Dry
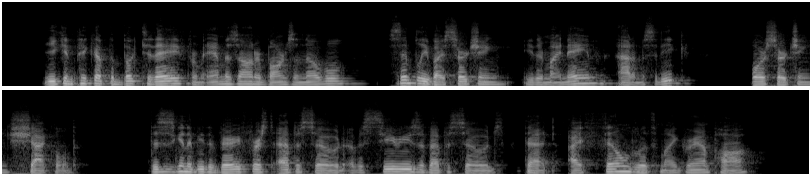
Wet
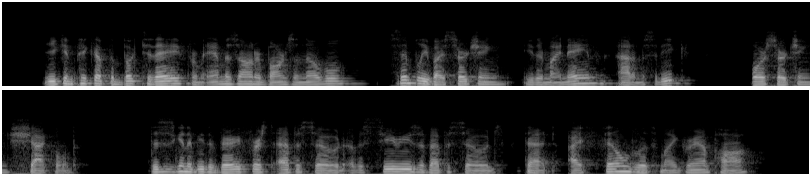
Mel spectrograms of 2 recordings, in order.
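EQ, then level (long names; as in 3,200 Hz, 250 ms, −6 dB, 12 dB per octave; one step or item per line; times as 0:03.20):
low-pass filter 2,500 Hz 6 dB per octave
high-frequency loss of the air 200 metres
0.0 dB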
